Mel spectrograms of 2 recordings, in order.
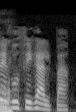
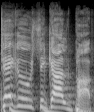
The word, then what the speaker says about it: Tegucigalpa: How do you pronounce this city right here? Tegu. What is this? Let me ask my friend Google. Tegucigalpa.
